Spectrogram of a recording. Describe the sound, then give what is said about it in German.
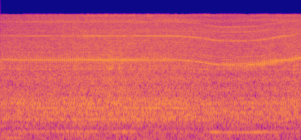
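A steady, loud motorized whine of an immersion blender pureeing mussels into a mussel smoothie for analysis at the Institute for Toxicology and Pharmacology runs unbroken for the whole stretch, with high tonal hums sliding slightly in pitch and no voices. “Mit einem Pürierstab werden die Muscheln zerkleinert und anschließend aufwendig gereinigt.”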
